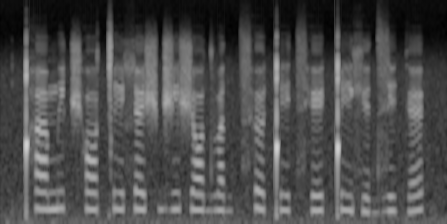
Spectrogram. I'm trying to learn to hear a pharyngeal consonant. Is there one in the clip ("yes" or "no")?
no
